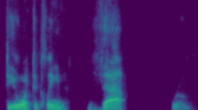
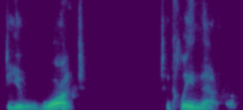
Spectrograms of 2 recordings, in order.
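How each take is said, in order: First: The word room carries the stress. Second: The word want carries the stress. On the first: It asks whether this room or another one. "now the emphasis is on the room" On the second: It asks whether the cleaning is really desired. "the emphasis is on the word want"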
